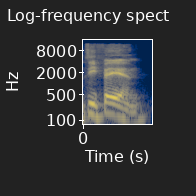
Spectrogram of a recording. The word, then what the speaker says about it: Die Feen: I pronounced it defan.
